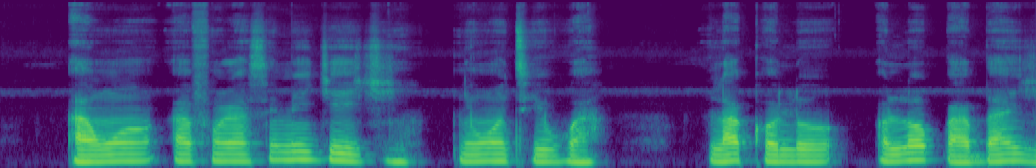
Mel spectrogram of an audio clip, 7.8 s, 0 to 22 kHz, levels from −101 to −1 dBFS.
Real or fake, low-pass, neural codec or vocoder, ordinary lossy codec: real; none; none; none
